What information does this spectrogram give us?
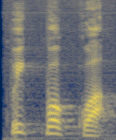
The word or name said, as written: qui quo qua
